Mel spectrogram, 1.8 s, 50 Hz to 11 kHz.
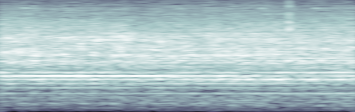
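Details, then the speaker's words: Grizzly G4003 lathe running at higher rpm after a loose pulley was found as the cause of its long-standing rattle, not the gear train: smooth, even hum with a steady clean whine, no rattle or knocking, quieter than ever; normal running. "lright quite honestly I think that I think that pulley has been acting up for quite some time because it's the quietest I think that this thing has drawn brands that's day one anyway songs a lot better than it ever did"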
